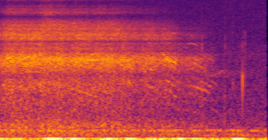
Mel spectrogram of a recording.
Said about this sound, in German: Also einmal tief einatmen und wieder ausatmen. Wieder tief einatmen.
